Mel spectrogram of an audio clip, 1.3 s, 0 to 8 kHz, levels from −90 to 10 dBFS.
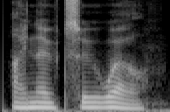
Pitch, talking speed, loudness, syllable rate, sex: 125 Hz, 190 wpm, -17 LUFS, 4.0 syllables/s, male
